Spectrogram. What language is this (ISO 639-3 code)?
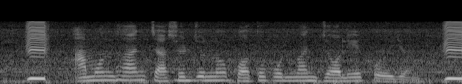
ben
